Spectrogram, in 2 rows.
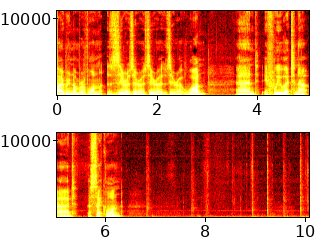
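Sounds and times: computer keyboard keys tapping: 7.7 - 10.0.

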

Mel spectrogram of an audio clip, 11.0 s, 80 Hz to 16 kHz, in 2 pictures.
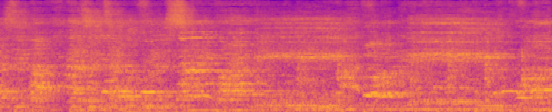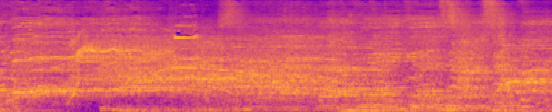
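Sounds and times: a cappella group singing: 0.0 - 11.0
crowd cheering: 3.4 - 11.0.

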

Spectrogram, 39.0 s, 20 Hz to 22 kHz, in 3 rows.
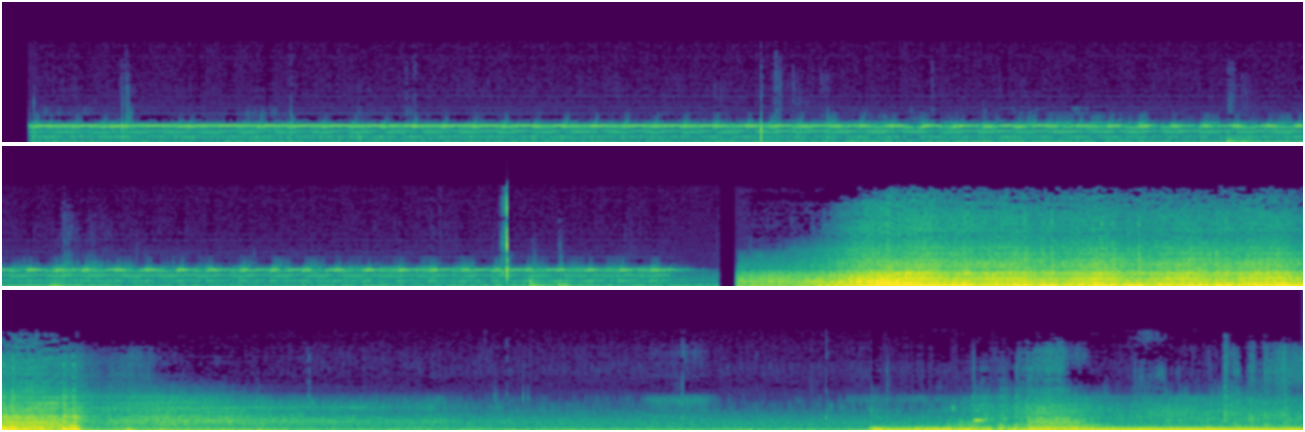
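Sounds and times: level crossing warning alarm: 0.3 - 20.2, 21.2 - 26.9, 34.5 - 39.0.

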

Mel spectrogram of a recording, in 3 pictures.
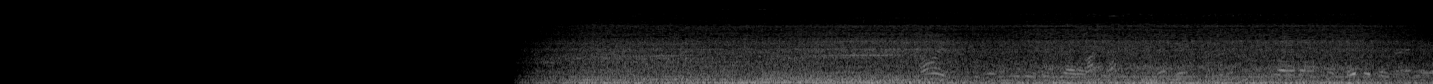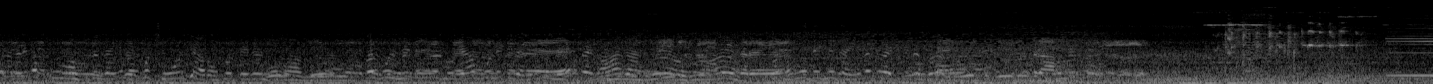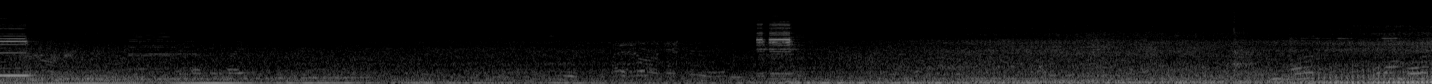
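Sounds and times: voices talking: 9.1 - 29.5, 37.4 - 42.9
short car horn toot: 28.2 - 29.0, 36.2 - 36.7.

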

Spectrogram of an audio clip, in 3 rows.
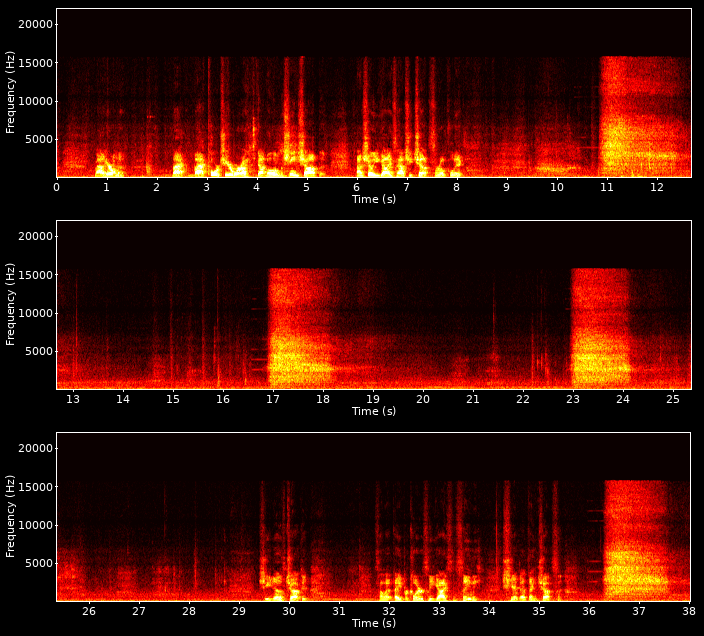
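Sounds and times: drawn breath: 8.2 - 13.1, 16.8 - 19.4, 22.9 - 25.9, 35.5 - 38.0
breathy rush of vapour: 16.9 - 19.2, 22.9 - 24.8.

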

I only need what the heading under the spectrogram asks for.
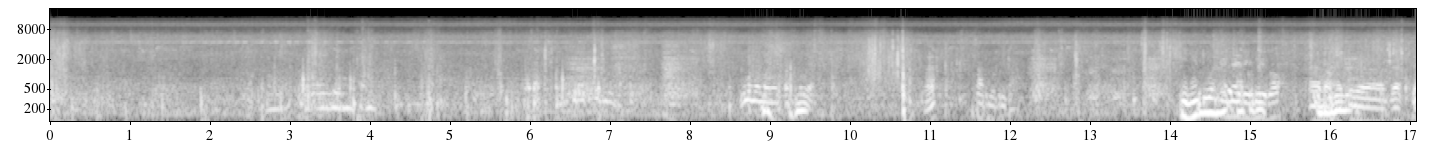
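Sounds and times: high-pitched insect drone: 0.0 - 17.0
low voices: 5.7 - 9.8, 10.8 - 17.0.

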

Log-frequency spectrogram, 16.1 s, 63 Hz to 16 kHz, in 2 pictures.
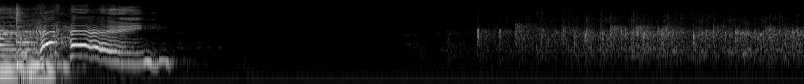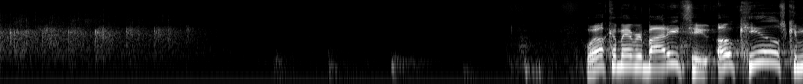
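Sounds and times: congregation applauding: 4.5 - 10.5.

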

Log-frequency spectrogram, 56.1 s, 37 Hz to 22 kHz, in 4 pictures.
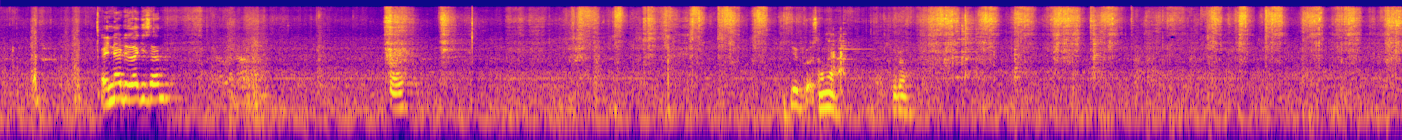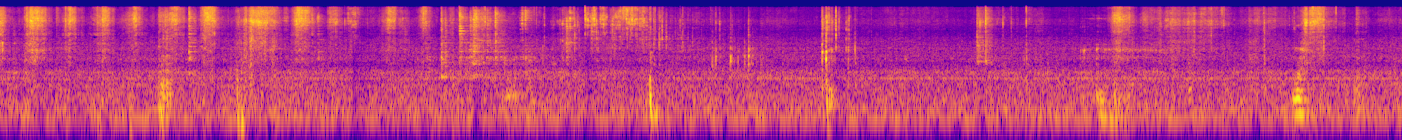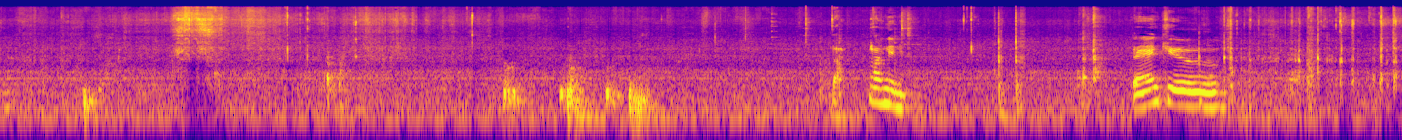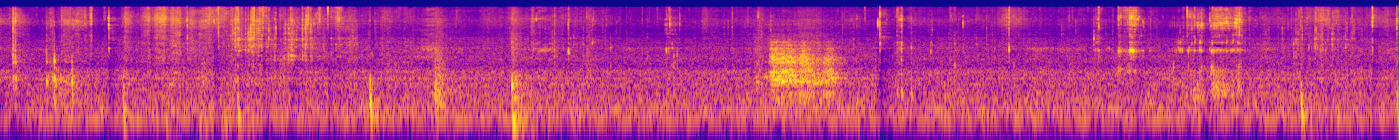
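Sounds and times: steady low hum: 0.0 - 56.0
tableware rustling and scraping: 3.9 - 20.7, 49.6 - 50.6.

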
